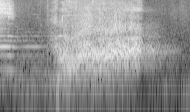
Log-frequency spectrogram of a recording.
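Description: A man blowing his nose hard into a paper tissue: one noisy blast of about a second that starts and stops sharply, after the last held notes of a music jingle fade out.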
